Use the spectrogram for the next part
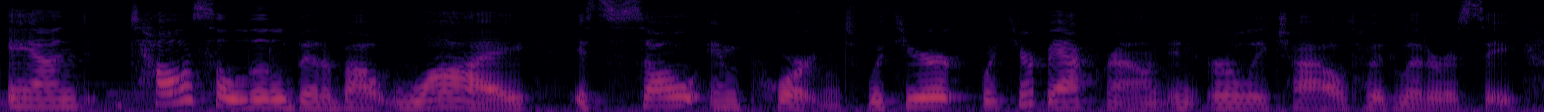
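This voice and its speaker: A woman's voice: fairly low pitch, lively intonation, moderate pace, few pauses, soft background music. A woman hosting an interview, putting prepared questions to a guest and introducing each part. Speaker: interview host. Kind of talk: scripted-sounding interview questioning.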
